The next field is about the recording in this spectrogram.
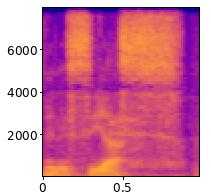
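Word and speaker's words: Vinícius: name wrong Vinicius Junior it looks like the Nikias its mini see us the the sea is a little more silent than we anticipated but he's a [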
